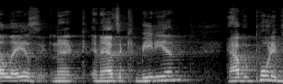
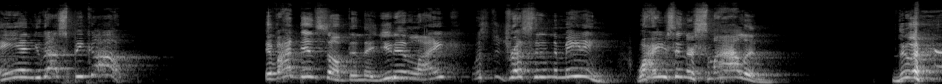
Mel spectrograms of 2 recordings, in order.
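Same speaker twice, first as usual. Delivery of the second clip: imagined telling-off; 12 semitones higher than usual. Pretend. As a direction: yell it at her like a frustrated lecture. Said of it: "I'm like".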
